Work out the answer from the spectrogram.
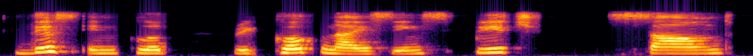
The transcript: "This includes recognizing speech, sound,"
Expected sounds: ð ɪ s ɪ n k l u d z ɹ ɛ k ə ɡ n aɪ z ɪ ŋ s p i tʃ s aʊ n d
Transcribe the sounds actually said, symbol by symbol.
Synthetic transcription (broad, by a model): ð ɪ s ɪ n k l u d ɹ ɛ k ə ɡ n aɪ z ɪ ŋ s p i tʃ s aʊ n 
